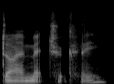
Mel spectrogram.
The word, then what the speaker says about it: diametrically: So, are you okay saying the the word diametrically?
